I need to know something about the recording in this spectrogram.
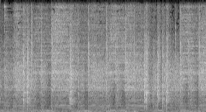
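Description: Hardcore/metalcore band recording playing an instrumental stretch: distorted electric guitar chords over a steady drum beat, with no vocals.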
